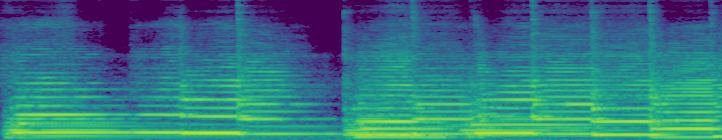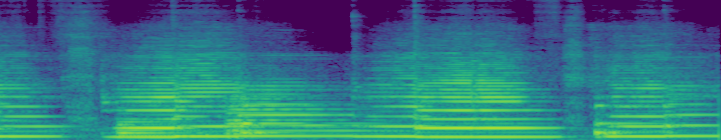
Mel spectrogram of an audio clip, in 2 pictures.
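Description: Bass clarinet and cello playing a duet of held notes that move in steps, in phrases broken by short pauses about three and a half, eight and thirteen seconds in.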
